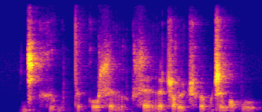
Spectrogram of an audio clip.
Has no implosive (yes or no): yes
